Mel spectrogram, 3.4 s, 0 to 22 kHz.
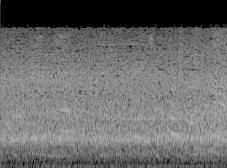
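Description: Steady roar of a football stadium crowd in a video game, a 49ers matchup on third and one, swelling continuously and filling the background at moderate loudness.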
